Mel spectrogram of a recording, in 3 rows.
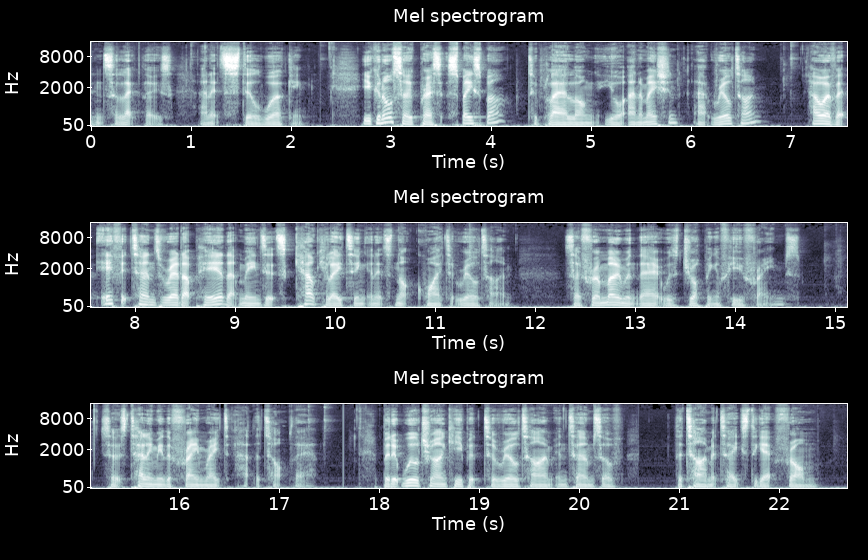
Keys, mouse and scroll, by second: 1.3-6.8 right drag, 4.7 space, 6.4 space, 7.2-11.5 right drag, 11.5 space, 14.2 space, 15.2 space, 17.6 right click.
